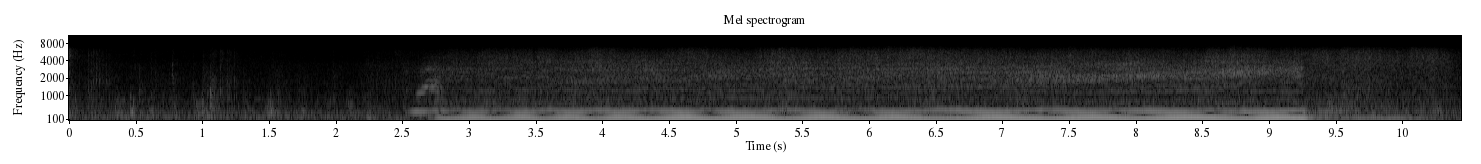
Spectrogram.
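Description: Ship's steam whistle: one long, steady, low blast with a hiss of steam over it, starting about three seconds in and cutting off sharply near the end.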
